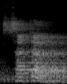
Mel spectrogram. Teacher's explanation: जैसे अगर हम लिखें सटल, यहाँ पर सटल में जो यल होता है वो है डार्क, क्योंकि it is not well pronounced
